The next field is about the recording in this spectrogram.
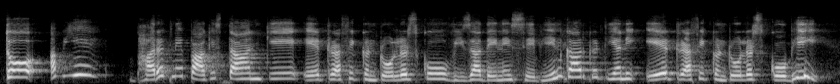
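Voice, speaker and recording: A woman with a Pakistani accent hosts an online news commentary. Her voice sits fairly high. She talks to viewers conversationally and restates each point for emphasis. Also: big pitch swings, normal speed. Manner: repeats and rephrases points for emphasis.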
